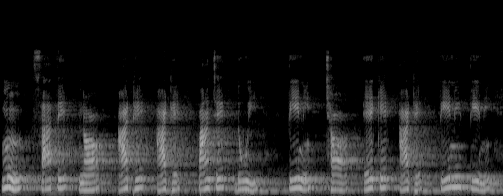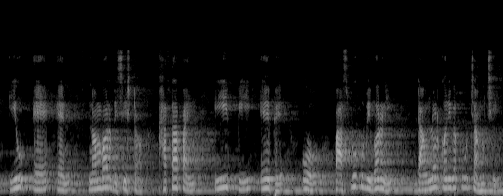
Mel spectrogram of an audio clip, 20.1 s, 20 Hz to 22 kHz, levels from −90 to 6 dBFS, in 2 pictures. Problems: none marked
